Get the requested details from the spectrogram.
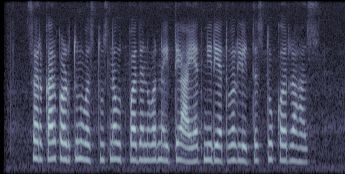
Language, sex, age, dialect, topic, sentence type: Marathi, female, 51-55, Northern Konkan, banking, statement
